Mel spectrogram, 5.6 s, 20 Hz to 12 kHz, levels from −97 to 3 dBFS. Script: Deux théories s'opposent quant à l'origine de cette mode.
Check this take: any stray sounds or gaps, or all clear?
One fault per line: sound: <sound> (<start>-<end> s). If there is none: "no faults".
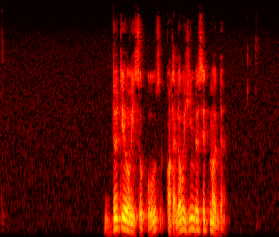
no faults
